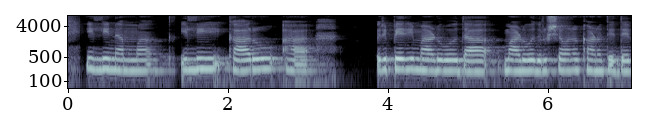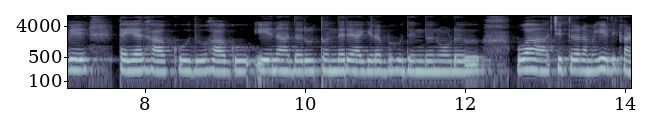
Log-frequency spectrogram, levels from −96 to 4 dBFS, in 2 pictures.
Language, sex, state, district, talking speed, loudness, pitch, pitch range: Kannada, female, Karnataka, Gulbarga, 100 wpm, -28 LUFS, 205 Hz, 195-215 Hz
